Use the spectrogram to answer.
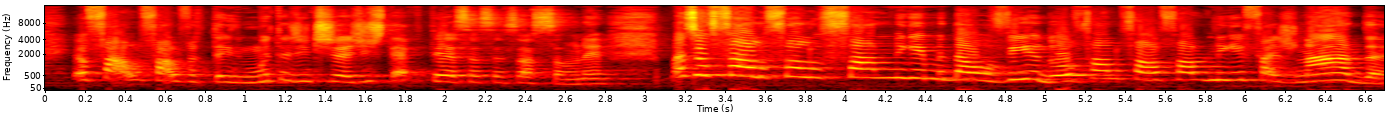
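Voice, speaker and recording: Noticeable background noise surrounds a woman talking at a very fast pace. Her pitch is extremely high and swings very widely. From Rio de Janeiro, Brazil. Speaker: communication and public speaking specialist. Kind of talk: podcast interview.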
